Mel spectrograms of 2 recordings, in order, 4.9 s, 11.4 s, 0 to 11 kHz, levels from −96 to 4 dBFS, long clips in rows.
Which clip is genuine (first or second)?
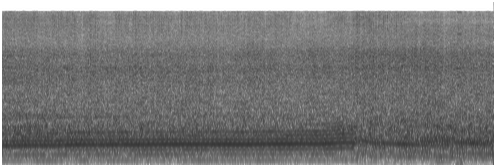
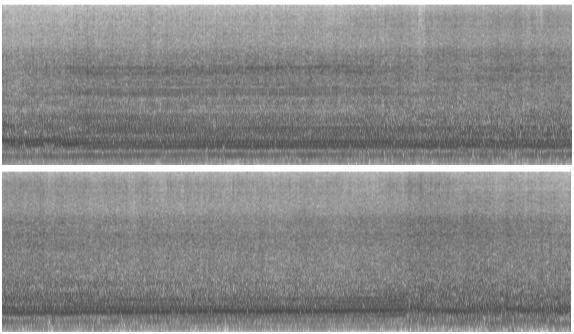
first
